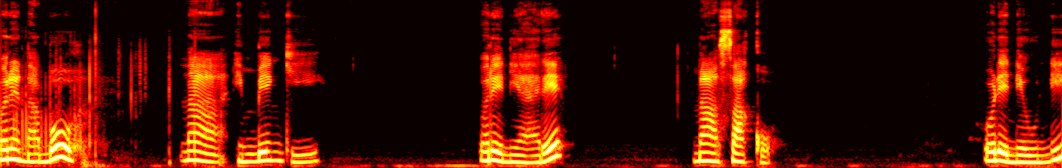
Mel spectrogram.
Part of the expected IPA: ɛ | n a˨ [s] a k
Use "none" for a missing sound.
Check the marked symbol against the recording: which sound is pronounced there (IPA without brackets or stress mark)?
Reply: s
